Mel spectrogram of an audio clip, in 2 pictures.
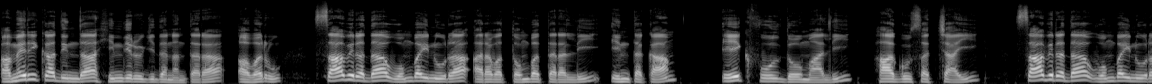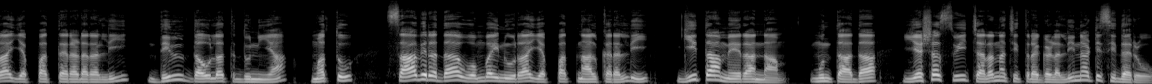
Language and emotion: Kannada, neutral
